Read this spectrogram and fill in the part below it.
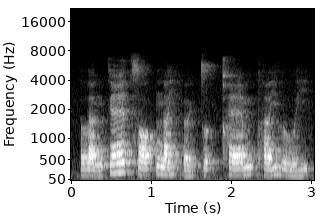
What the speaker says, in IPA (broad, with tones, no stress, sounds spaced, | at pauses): l ɐ˨˩ ŋ k ɛː˥ t͡s ɔː˨˥ k̚ ŋ ɐ˧ j h ɵ˨˩ ɥ t̪ ʊ˨ k̚ pʰ ɛː˨˥ m pʰ ɐ˨˥ j l uː˨˧ j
